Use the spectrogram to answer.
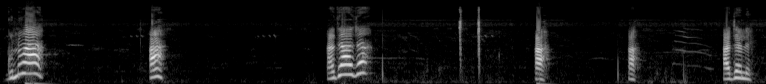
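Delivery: high, loud calls; calling the cat. Real, not acted. Girl calls Gunnu down, loud high calls.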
